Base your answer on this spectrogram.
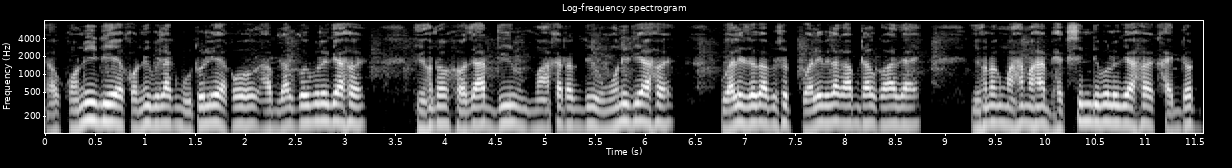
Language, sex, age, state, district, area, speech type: Assamese, male, 60+, Assam, Dhemaji, rural, spontaneous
